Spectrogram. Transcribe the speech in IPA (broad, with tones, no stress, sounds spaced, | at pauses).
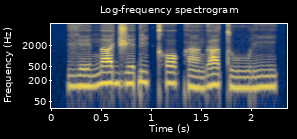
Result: ɣ e˨ n a˦ d͡ʒ e˦ ɗ i˦ kʰ ɔ˦ k ã˨ ɡ a˦ t uː˨ ɾ ĩ˦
